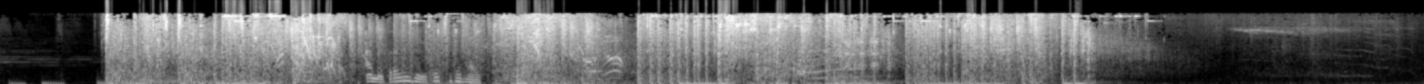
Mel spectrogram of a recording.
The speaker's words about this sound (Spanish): Barre la apunta y Mike le dispara, mientras Christie entra en el restaurante.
